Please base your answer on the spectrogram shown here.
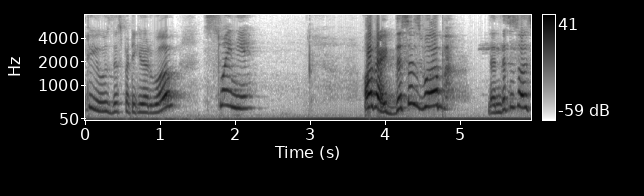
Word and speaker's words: soigner: It is soigner. It is soigner. I told you the pronunciation of OI is OA. So SOI becomes SOA and then near.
